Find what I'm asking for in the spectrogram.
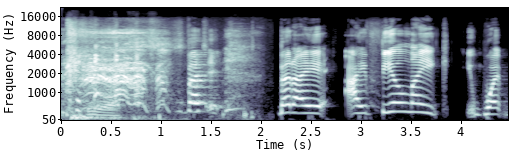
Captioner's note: laughs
